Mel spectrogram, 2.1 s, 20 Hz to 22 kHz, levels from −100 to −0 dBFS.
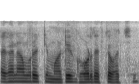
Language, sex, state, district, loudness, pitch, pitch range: Bengali, male, Tripura, West Tripura, -17 LUFS, 140 Hz, 130-150 Hz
